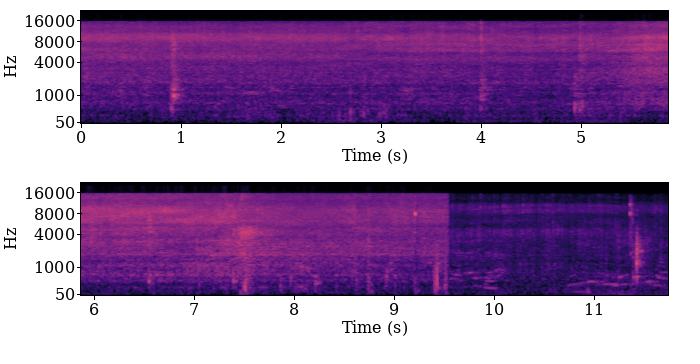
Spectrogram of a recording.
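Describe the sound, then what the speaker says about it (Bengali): Ginger and garlic fry with spices in a pan over a clay stove in a village kitchen, giving a steady close hiss and sizzle with a few sharp pops and clinks before the sound drops away. "আদা রসুনটা একসাথে দিয়ে দেওয়া হলো দিয়ে এটাকে খুব ভালো করে মশলার সাথে ভেজে নেওয়া হচ্ছে"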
